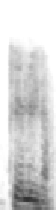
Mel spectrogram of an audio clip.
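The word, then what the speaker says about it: ptialina: Bueno, tialina, pero no se pronuncia la P.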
